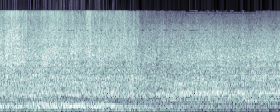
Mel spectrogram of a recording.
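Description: Race car engines roar loudly around a dirt track outdoors.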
